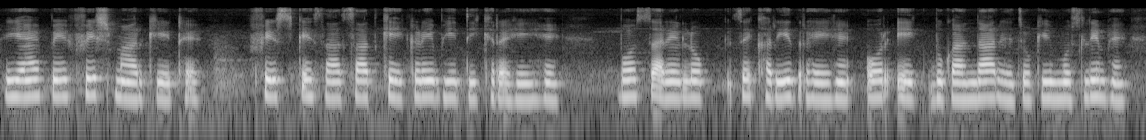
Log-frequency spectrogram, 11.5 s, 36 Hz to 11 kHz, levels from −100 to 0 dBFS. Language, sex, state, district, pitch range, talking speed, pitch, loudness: Hindi, female, Goa, North and South Goa, 190-205 Hz, 145 wpm, 195 Hz, -20 LUFS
